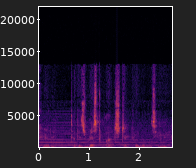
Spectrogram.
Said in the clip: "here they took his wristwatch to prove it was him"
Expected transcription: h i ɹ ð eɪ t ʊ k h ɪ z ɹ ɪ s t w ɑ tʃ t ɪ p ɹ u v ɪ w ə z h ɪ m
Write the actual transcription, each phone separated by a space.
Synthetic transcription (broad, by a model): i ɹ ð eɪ t ʊ k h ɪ z ɹ ɪ s t w ɑ tʃ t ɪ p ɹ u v ɪ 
